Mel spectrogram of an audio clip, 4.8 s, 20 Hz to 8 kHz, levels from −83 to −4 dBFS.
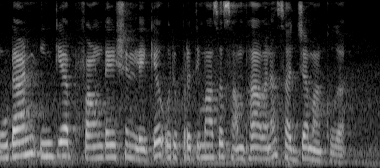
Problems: low volume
